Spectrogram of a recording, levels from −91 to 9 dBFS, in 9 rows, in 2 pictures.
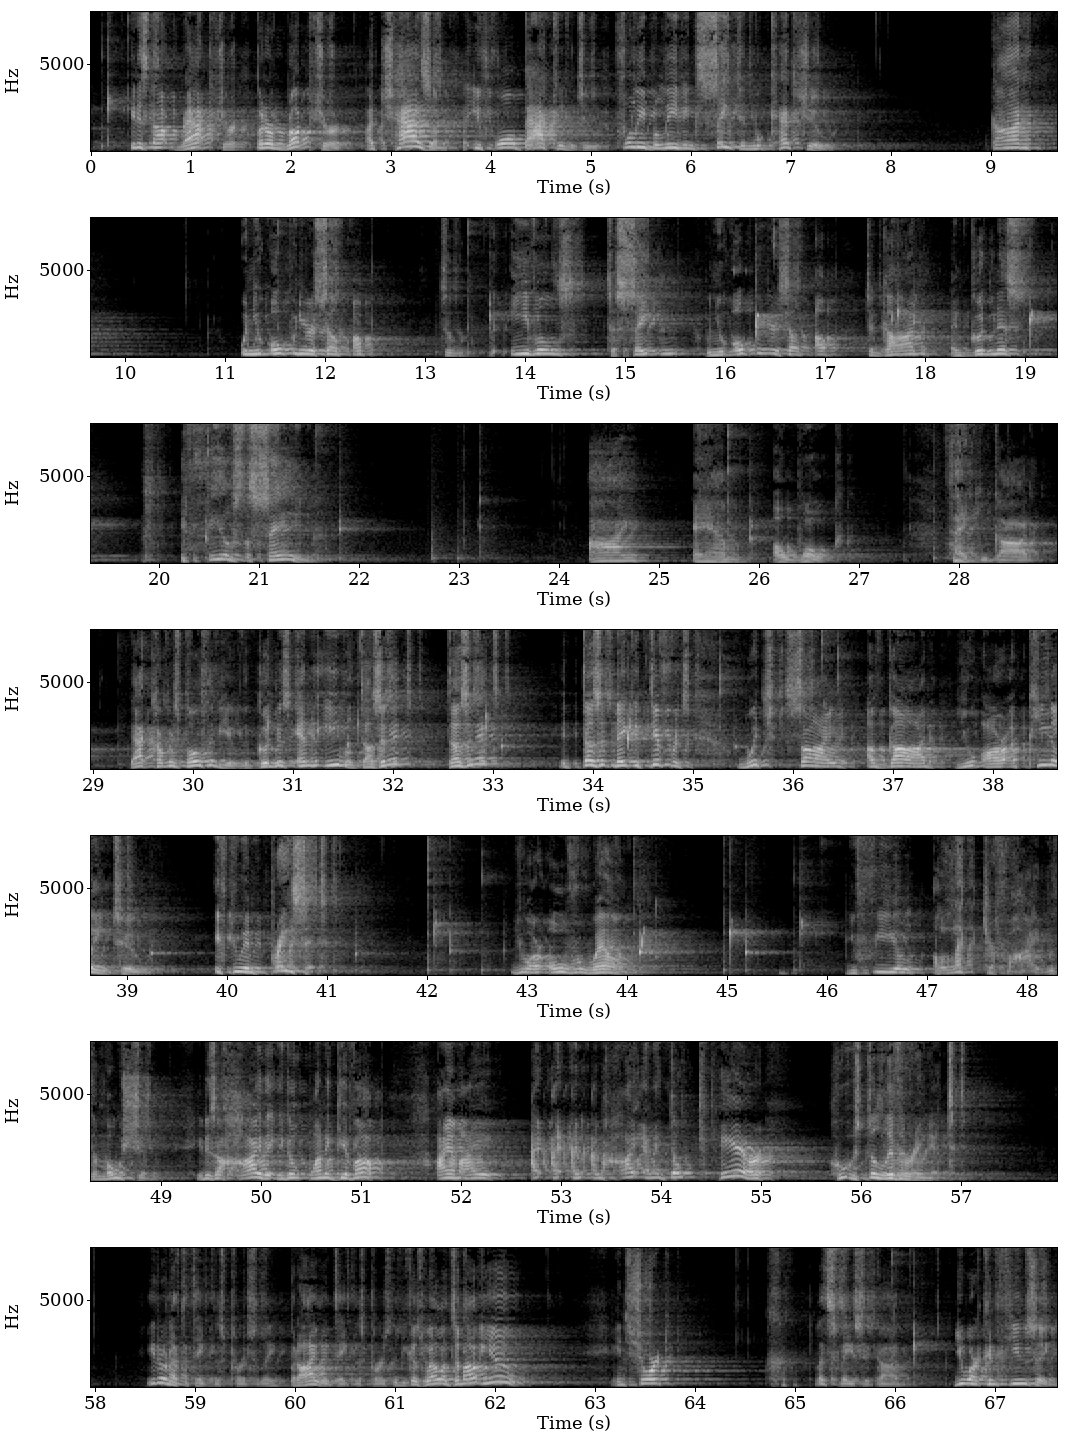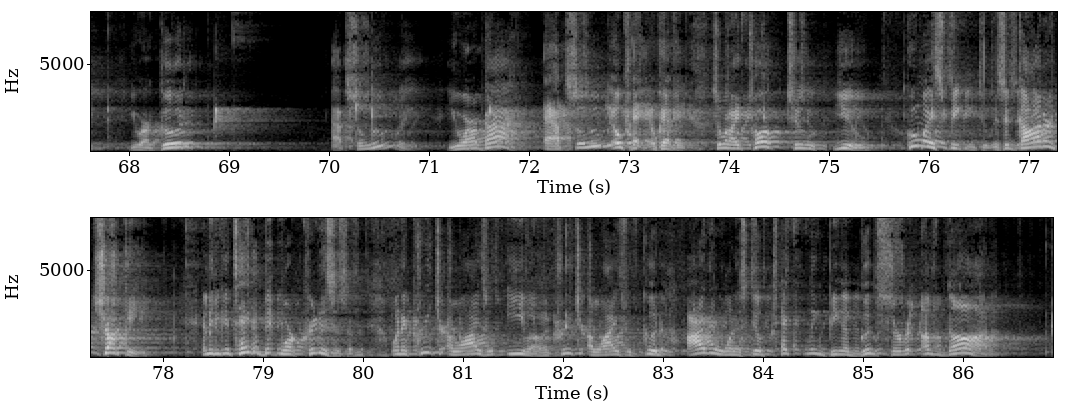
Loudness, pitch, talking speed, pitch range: -25 LUFS, 220 Hz, 140 wpm, 185-240 Hz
